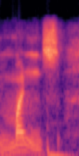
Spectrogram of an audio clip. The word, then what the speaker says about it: months: month, Can you see we have a sound, in sound, th sound.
